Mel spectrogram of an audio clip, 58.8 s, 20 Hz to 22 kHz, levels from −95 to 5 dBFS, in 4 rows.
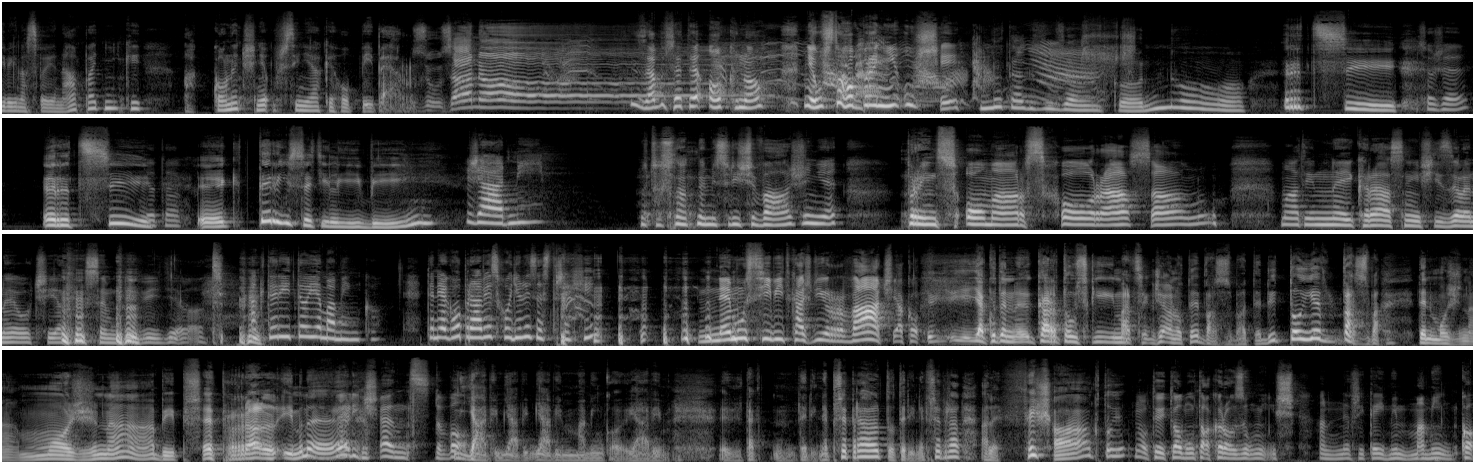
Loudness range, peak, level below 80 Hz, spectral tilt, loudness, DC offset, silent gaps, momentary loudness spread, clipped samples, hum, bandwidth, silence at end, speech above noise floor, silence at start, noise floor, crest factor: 10 LU; -6 dBFS; -66 dBFS; -5 dB/octave; -26 LUFS; under 0.1%; none; 17 LU; under 0.1%; none; 15.5 kHz; 0 s; 49 dB; 0 s; -76 dBFS; 22 dB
